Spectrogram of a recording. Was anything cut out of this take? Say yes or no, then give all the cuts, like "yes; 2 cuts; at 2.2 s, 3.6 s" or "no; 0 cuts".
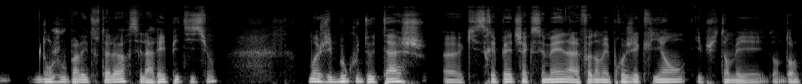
no; 0 cuts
